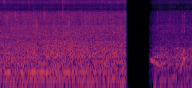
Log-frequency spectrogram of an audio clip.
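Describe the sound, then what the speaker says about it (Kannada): Heavy rain pouring down in a steady, dense hiss, loud and close, cut by a brief moment of silence before the downpour resumes. "ಫುಲ್ಲು ಮಳೆ ಇವಾಗ"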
